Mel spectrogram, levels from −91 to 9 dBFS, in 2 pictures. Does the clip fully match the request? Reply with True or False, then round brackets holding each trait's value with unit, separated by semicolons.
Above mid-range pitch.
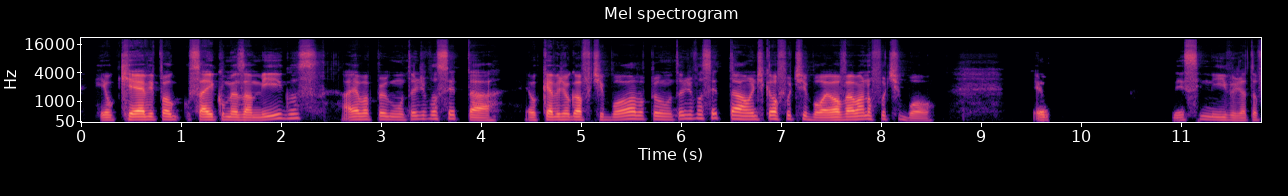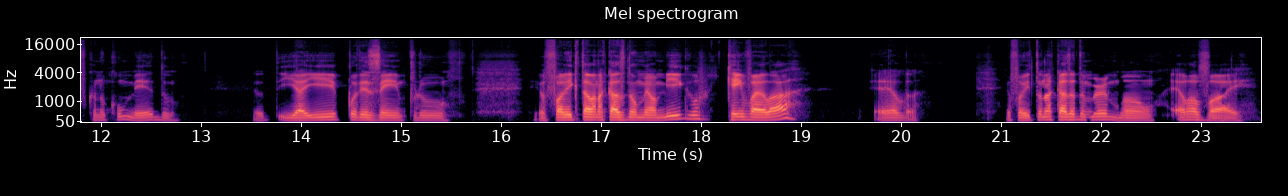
False (125 Hz)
